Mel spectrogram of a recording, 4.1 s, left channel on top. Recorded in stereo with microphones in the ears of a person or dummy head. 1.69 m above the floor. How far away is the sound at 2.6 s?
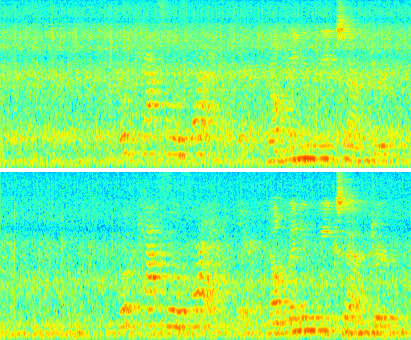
About 1.8 m.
